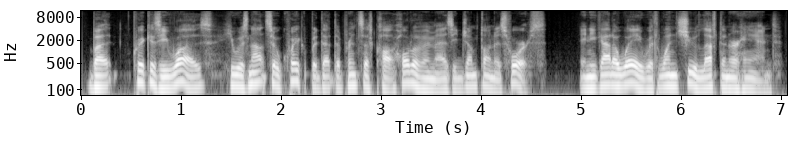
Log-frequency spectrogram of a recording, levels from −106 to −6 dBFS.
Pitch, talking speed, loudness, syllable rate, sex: 115 Hz, 295 wpm, -17 LUFS, 6.2 syllables/s, male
